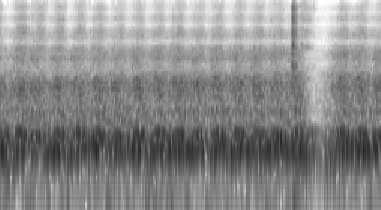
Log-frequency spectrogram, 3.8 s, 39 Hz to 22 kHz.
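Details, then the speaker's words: 1968 VW 1600 dual-port engine on a stand; even rhythmic cranking that never catches: valves too tight and stuck, no start. "Well, came to find out that I can't adjust none of my valves because they're all too tight. These are all stuck."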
